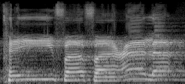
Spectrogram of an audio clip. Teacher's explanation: یا ساکن سے پہلے زبر ہے تو یائے لین یعنی جلدی پڑھنا ہے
